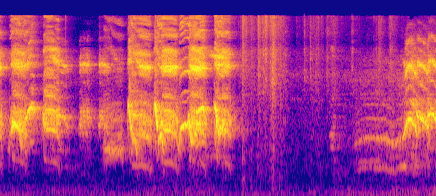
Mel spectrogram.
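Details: White-crested laughingthrush song at daybreak: two runs of loud, harsh cackling bursts, a brief near-silent pause, then a softer rising whistle that swells into renewed chatter.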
